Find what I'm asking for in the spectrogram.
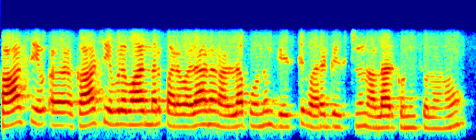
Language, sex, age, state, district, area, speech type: Tamil, female, 18-30, Tamil Nadu, Thanjavur, urban, conversation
